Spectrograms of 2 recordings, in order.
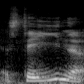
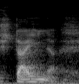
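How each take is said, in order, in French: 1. Le nom est prononcé à la manière française. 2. Le nom est prononcé à la manière allemande. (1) "Peut-être vous dites Stein" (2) "chez nous... consonance néerlandophone, germanophone... on dit Stein"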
